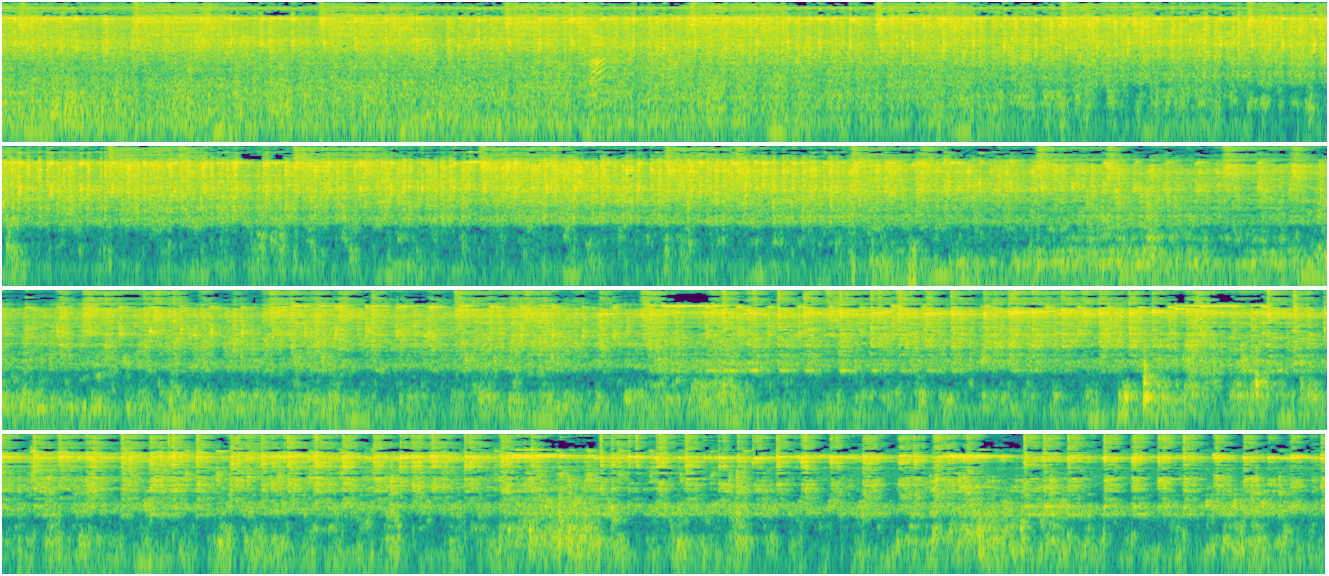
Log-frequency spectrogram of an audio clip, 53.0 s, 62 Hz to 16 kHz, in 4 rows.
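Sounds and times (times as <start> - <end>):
steady machine hiss: 0.0 - 33.7.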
